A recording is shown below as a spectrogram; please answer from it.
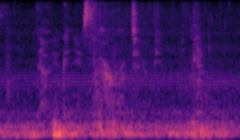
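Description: Faint, indistinct voice, close to a whisper, over a low steady hum. A few short soft bits come about half a second and a second in.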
